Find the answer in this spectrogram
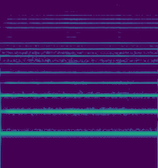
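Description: A recorder holding a single long, steady note D, the final note of the melody.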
